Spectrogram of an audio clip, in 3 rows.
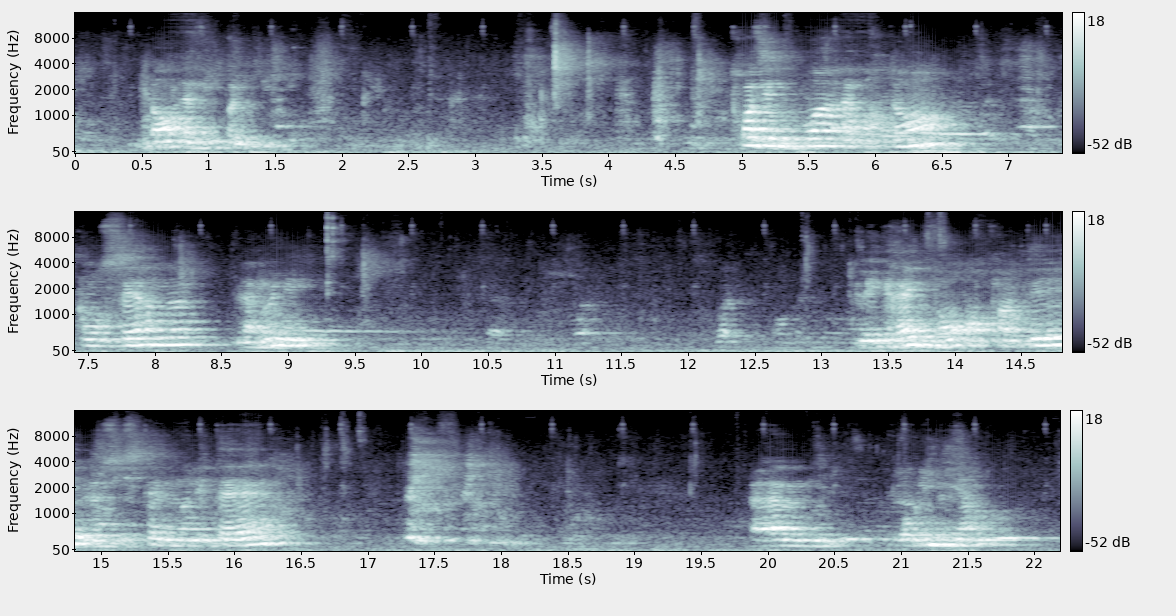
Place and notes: {
  "title": "Quartier du Biéreau, Ottignies-Louvain-la-Neuve, Belgique - Course of antic history",
  "date": "2016-03-11 15:35:00",
  "description": "A course of antic history, in the huge auditoire called Croix du Sud.",
  "latitude": "50.67",
  "longitude": "4.62",
  "altitude": "141",
  "timezone": "Europe/Brussels"
}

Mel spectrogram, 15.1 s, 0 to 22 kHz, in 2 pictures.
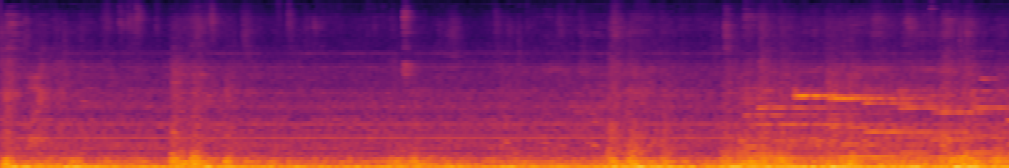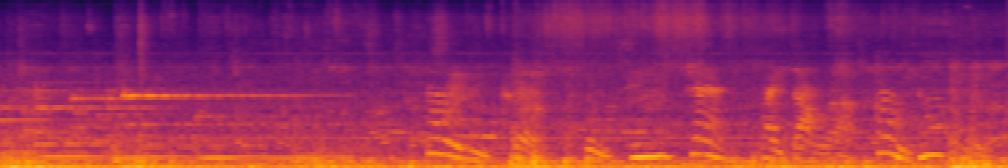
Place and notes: {
  "title": "Taoyuan, Taiwan - On the train",
  "date": "2013-02-08 11:59:00",
  "latitude": "24.93",
  "longitude": "121.20",
  "altitude": "161",
  "timezone": "Asia/Taipei"
}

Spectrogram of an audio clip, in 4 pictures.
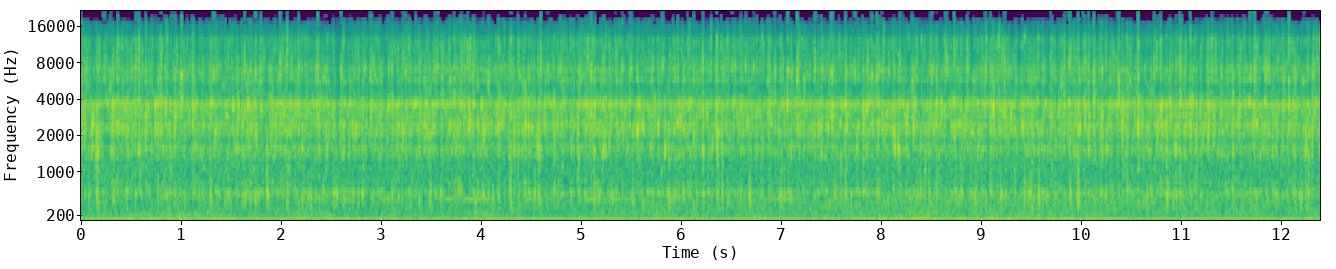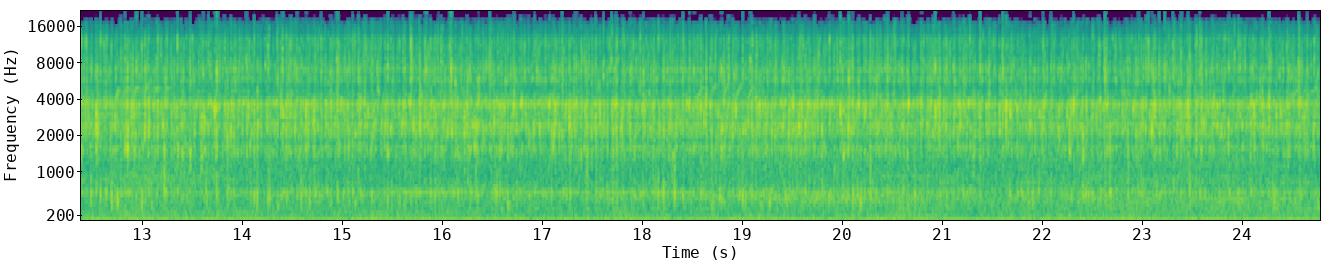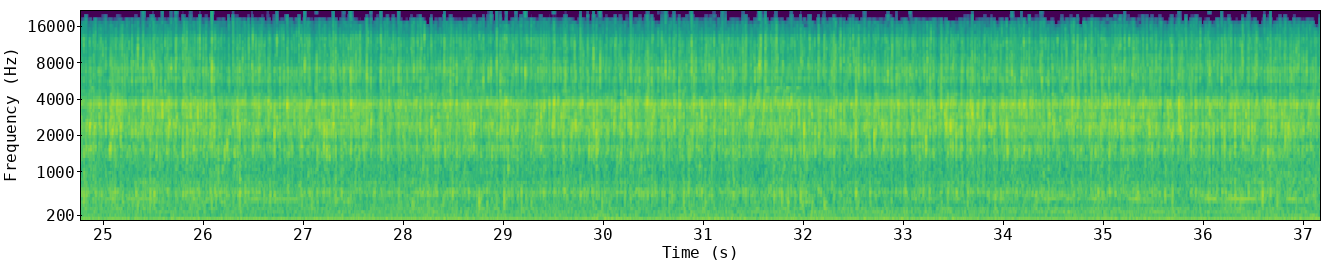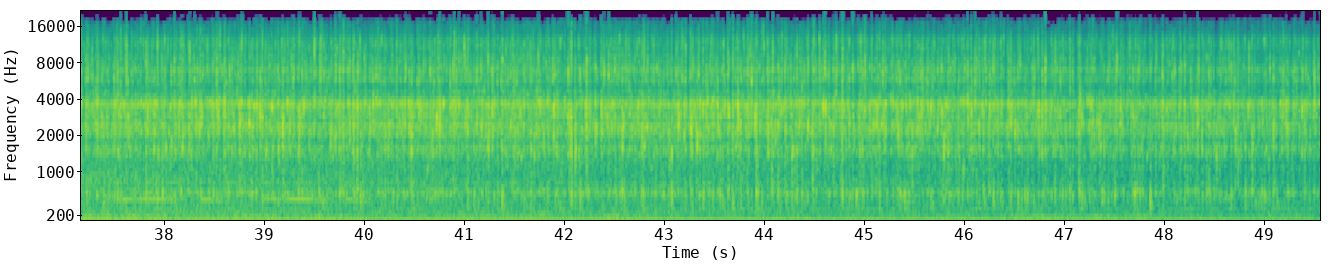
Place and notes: {
  "title": "Basbellain, Luxemburg - Basbellain, garden fountain",
  "date": "2012-08-04 21:10:00",
  "description": "Im hinteren Garten eines Bauerhofes. Der Klang eines kleinen Gartenbrunnens. Ganz im Hintergrund das Geräusch vorbeifahrender Züge auf der nahe gelegenen Bahnstrecke.\nInside the backyard garden of a farmhouse. The sound of a small garden fountain. In the background you can hear the sound of trains passing by on the nearby railway tracks.",
  "latitude": "50.15",
  "longitude": "5.98",
  "altitude": "464",
  "timezone": "Europe/Luxembourg"
}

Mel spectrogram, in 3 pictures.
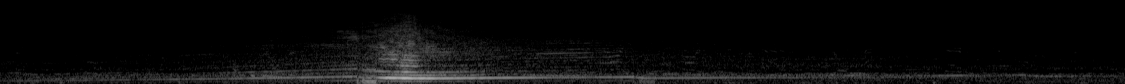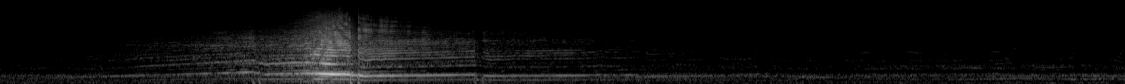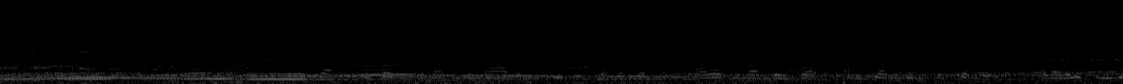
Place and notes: {
  "title": "Jacksons Ln, Scarborough, UK - Gold Cup 2020 ...",
  "date": "2020-09-11 15:07:00",
  "description": "Gold Cup 2020 ... 600 odd and 600 evens qualifying ... Memorial Out ... dpa 4060 to Zoom H5 ...",
  "latitude": "54.27",
  "longitude": "-0.41",
  "altitude": "144",
  "timezone": "Europe/London"
}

